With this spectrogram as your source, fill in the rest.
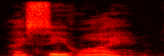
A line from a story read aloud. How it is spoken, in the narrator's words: she started in a hollow, beaten voice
